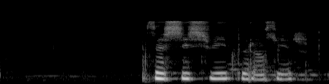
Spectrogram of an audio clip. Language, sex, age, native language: Icelandic, male, 10, Icelandic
